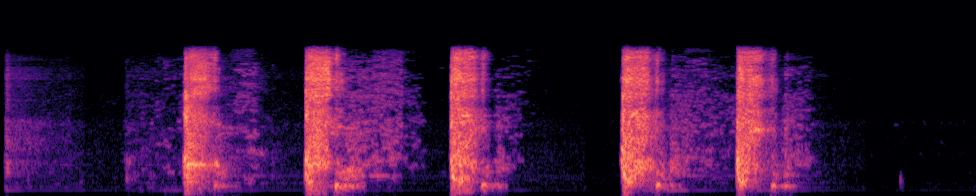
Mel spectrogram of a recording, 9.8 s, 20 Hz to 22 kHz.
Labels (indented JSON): {
  "expert_labels": [
    {
      "quality": "good",
      "cough_type": "dry",
      "dyspnea": false,
      "wheezing": false,
      "stridor": false,
      "choking": false,
      "congestion": false,
      "nothing": true,
      "diagnosis": "upper respiratory tract infection",
      "severity": "mild"
    }
  ],
  "age": 20,
  "gender": "female",
  "respiratory_condition": true,
  "fever_muscle_pain": false,
  "status": "symptomatic"
}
